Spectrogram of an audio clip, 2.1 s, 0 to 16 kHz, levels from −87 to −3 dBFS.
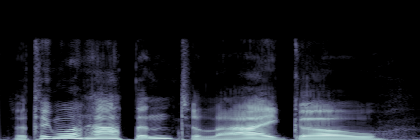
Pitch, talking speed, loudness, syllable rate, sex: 135 Hz, 170 wpm, -19 LUFS, 4.3 syllables/s, male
